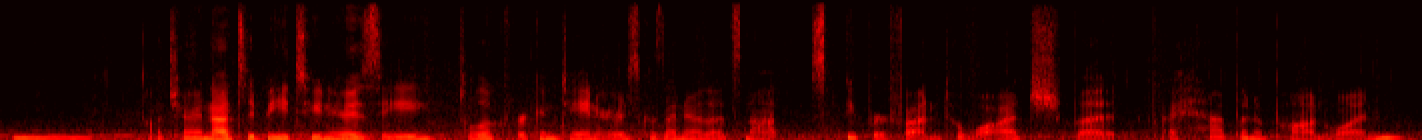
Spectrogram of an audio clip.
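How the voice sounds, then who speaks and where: A woman's voice: fairly low pitch, normal speed, gravelly, slight background noise. A woman livestreaming a game in a chatty, upbeat way, thinking aloud and reading out viewer comments. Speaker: livestreamer playing an online fantasy game. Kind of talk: casual gameplay chat, reading out viewer comments. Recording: faint game music behind the voice. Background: faint game music.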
